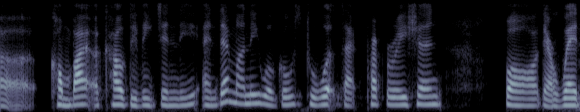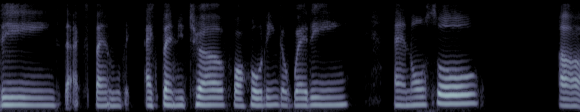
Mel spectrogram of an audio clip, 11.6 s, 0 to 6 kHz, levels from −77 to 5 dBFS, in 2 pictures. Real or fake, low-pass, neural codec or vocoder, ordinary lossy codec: fake; 5.4 kHz; codec, 16 kHz in and 24 kHz out, 0.9 kbps, LongCat-Audio-Codec, four codebook decoder; none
